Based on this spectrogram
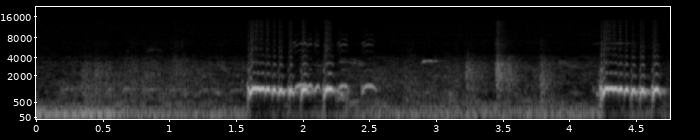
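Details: Local zebra dove calling its flock with a loud, full voice, singing steadily. It gives two bursts of stuttering, rolling coos that waver around one pitch, with a low background rumble and faint murmurs between the bursts.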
